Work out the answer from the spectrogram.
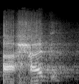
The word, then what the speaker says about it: أحد: And then in the word ahad, the ha is a big ha which must be pronounced from the center of the throat.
